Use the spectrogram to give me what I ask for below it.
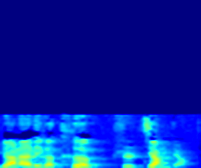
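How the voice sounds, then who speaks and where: A man's voice: on the high side, very animated, normal speed. A male language teacher giving a patient lecture, stretching out example syllables and dropping in little interjections between points. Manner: explains patiently, drawing out example syllables and often saying "hey" between points. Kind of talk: classroom-style lecture. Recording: slightly muffled recording.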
